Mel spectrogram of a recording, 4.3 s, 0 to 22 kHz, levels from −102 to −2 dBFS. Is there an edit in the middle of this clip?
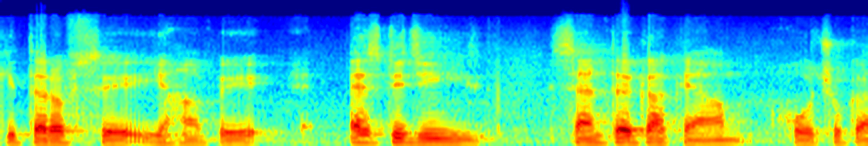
no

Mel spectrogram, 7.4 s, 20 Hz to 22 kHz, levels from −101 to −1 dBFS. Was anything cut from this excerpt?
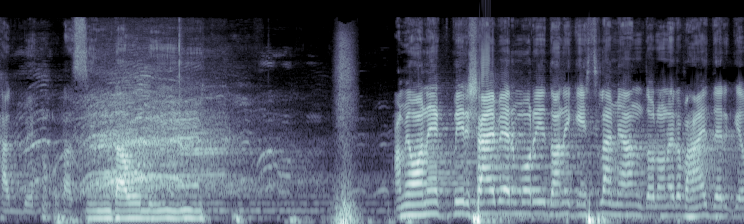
yes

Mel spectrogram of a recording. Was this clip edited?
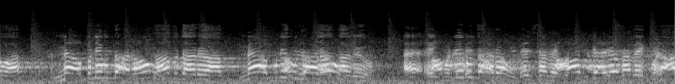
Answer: no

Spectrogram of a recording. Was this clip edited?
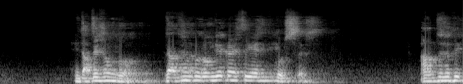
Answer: no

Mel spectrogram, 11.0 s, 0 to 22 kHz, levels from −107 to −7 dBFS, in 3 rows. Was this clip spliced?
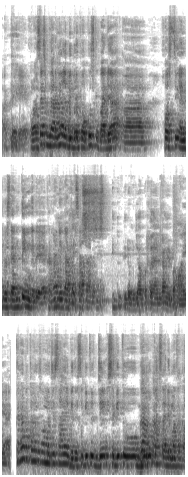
yes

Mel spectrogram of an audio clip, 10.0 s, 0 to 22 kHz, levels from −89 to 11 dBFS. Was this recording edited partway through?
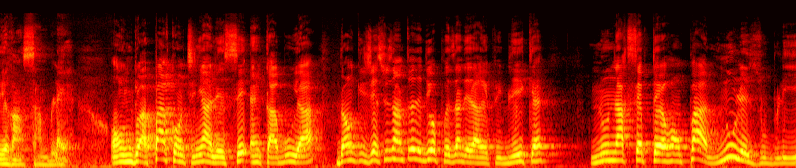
yes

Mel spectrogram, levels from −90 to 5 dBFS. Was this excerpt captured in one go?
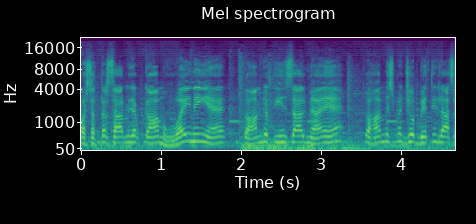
yes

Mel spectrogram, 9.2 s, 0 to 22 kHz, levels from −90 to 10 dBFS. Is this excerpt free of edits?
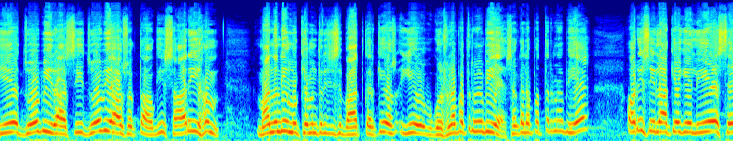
yes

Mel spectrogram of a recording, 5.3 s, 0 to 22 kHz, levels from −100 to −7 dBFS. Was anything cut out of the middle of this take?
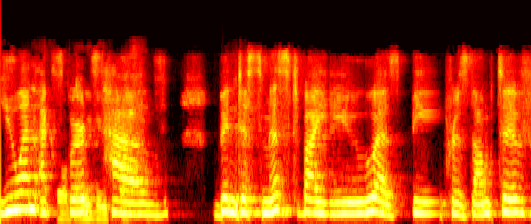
no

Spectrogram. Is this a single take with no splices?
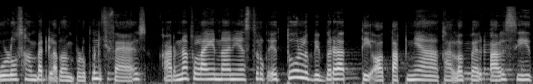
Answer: no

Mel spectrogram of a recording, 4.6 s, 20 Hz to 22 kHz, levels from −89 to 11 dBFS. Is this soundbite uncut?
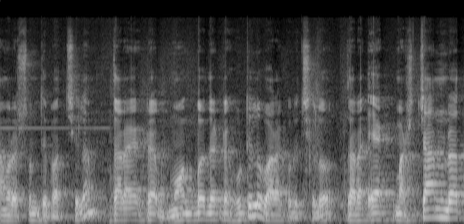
no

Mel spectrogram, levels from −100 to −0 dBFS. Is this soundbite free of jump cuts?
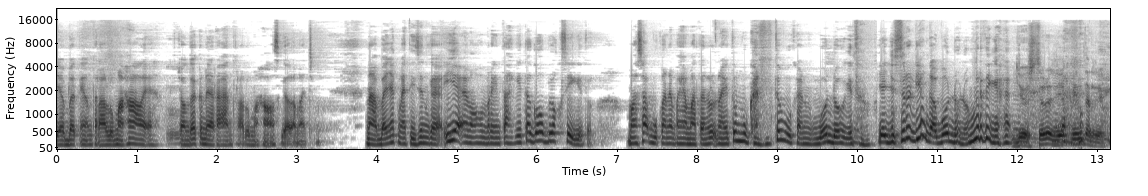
no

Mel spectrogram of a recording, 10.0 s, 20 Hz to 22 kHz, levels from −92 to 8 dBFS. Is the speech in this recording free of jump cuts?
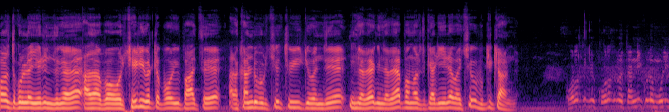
yes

